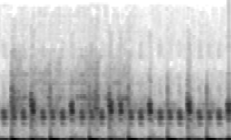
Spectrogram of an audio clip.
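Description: Techno music: a kick drum pounding about four times a second under a busy, bright hi-hat pattern, with a hissing cymbal wash over the first second and a half.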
